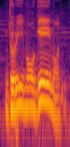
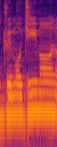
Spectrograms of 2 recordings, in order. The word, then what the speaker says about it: Drimogemon: we have Drimogemon, or that's the Japanese pronunciation of the name, but some English pronunciation will call this Drimogemon or Drimogemon, but I think that GE probably we should pronounce it Ge. So anyway, it is derived from a Japanese name after all.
